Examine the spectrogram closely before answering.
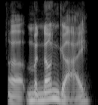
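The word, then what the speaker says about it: Monangai: but they did allow Kyle um manungi is how you pronounce Ruckers running back Kyle manangi he ran for 1332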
